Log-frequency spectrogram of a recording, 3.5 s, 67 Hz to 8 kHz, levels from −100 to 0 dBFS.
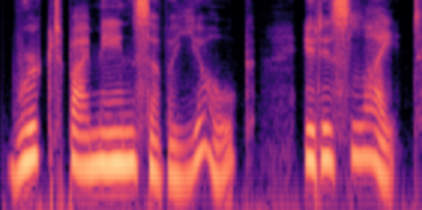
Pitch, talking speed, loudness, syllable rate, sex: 190 Hz, 155 wpm, -20 LUFS, 3.4 syllables/s, female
